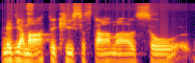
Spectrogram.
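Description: A man with a mellow, darker tone hosts a casual webcam conversation. He talks in a loose way, with plenty of fillers and pauses while he searches for words. He sounds like he is in a room at home. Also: fairly low pitch, monotone. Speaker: host. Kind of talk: conversational video call. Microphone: video call webcam.

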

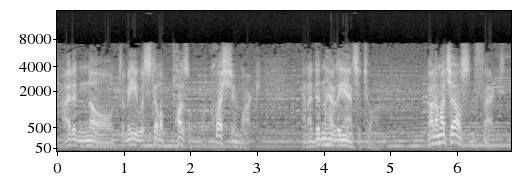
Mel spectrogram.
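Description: A man's voice: low-pitched, sing-song, normal speed. A man playing a hard-boiled investigator who narrates and questions people tersely in a 1950s radio detective drama. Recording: dull vintage radio recording with music.

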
